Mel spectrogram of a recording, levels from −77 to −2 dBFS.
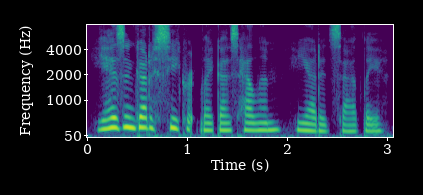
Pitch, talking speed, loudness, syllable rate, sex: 205 Hz, 215 wpm, -19 LUFS, 5.3 syllables/s, female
